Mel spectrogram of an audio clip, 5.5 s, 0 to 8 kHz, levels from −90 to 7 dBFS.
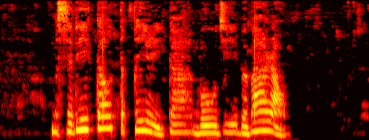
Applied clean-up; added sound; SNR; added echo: classical method Wiener filter.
